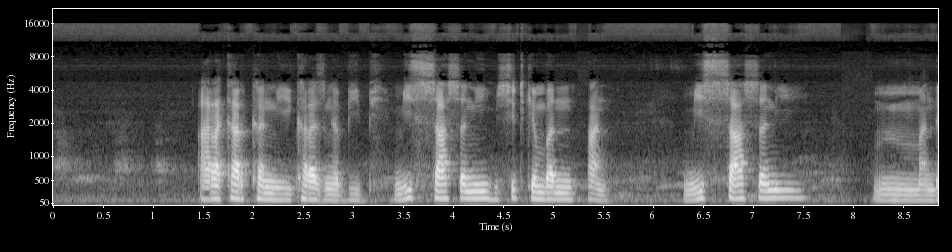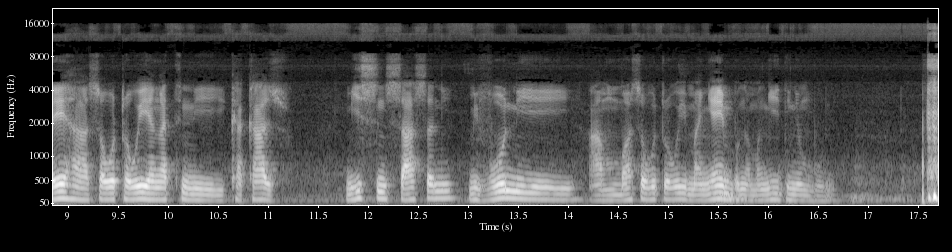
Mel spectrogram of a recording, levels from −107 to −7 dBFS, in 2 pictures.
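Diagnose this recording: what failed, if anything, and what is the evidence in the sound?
The codec stage failed, with AAC frame loss and concealment. From 5.23 to 5.36 s and from 7.88 to 8.18 s, just before "mandeha asa ohatra", the speech turns into a smeared, noisy or phasey patch rather than going silent or clicking. The decoder rebuilt the missing 85 and 171 ms (roughly two and four frames) from the last good spectrum.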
